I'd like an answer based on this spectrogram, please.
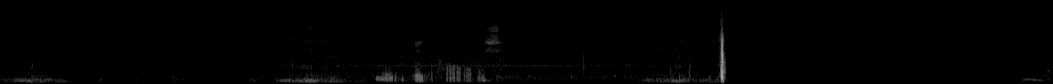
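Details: Kobe, a pet dog asleep on the couch, gives soft low snoring breaths at the start and again later, overlapped by a person's quiet voice and a sharp knock; the snores are rhythmic raspy exhalations.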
